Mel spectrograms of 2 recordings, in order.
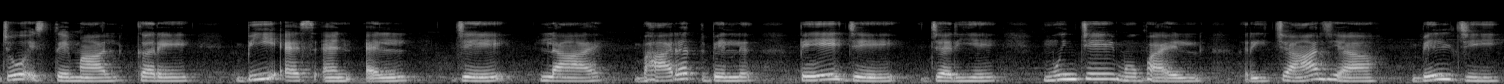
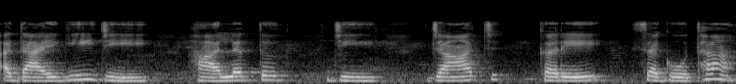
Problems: constant background noise, echo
